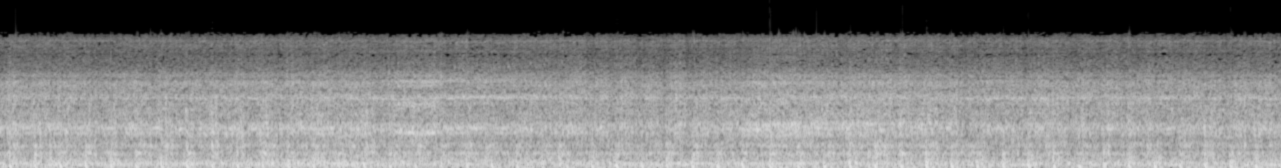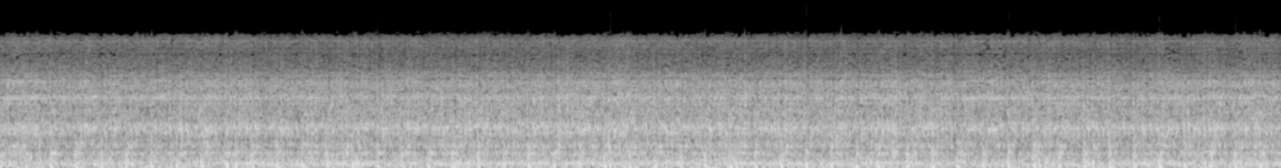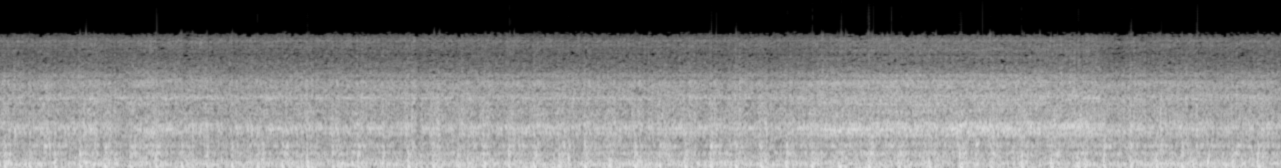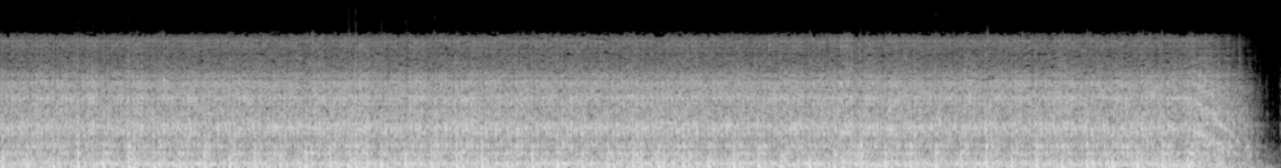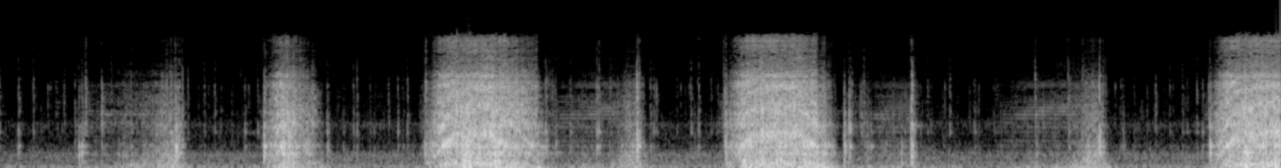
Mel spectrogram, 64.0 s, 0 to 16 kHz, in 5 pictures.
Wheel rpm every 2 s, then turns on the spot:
230, 230, 230, 230, 230, 230, 230, 230, 230, 230, 230, 230, 230, 230, 230, 230, 230, 210, 220, 230, 230, 230, 230, 230, 230, 70, 10, 20, 30, 60, 10, 30.
56-60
